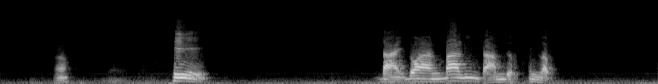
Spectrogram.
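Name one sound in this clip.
An elderly man speaks calmly and close by, in short bursts.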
